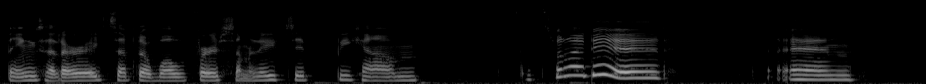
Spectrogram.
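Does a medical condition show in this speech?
Yes: Friedreich's ataxia; wheelchair user.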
